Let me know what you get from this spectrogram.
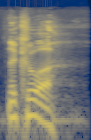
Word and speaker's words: Nacua: How do you say Puka's last name? – Nacua.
